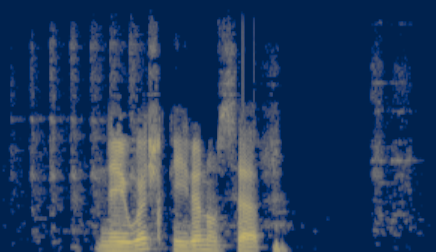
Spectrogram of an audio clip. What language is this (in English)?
Zaza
